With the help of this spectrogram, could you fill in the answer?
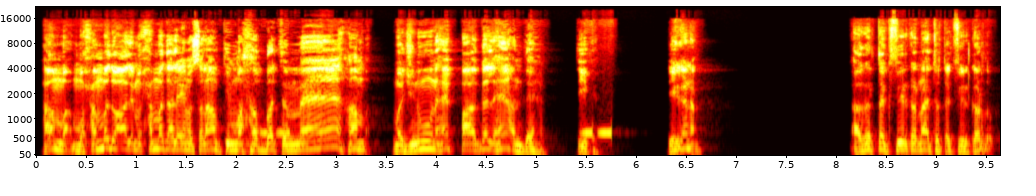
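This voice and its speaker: A man's voice: on the high side, background noise. A man hosting a live show, debating a caller insistently and repeating his questions.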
